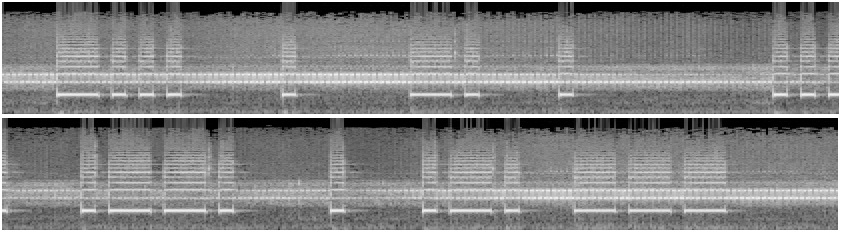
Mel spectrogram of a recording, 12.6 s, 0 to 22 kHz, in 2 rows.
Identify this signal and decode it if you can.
Morse code, heard as a keyed tone, about 11 wpm, spaced as for 8 wpm, 590 Hz, with noise. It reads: BENE SPERO
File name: qso-01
